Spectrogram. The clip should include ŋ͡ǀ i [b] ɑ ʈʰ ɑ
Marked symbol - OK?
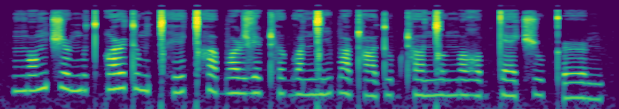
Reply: yes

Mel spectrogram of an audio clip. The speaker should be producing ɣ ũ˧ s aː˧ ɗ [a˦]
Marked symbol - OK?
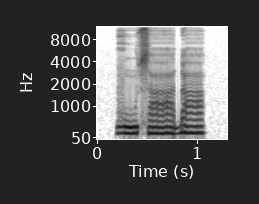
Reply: yes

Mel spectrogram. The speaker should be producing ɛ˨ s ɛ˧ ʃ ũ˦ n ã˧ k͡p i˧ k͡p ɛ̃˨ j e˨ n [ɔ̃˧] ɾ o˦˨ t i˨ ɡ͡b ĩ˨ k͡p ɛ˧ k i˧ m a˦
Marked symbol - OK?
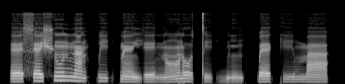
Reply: no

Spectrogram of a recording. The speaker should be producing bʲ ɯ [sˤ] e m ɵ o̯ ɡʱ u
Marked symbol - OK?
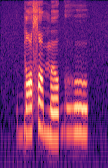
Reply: yes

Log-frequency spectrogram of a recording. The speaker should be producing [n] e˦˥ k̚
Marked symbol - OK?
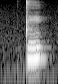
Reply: no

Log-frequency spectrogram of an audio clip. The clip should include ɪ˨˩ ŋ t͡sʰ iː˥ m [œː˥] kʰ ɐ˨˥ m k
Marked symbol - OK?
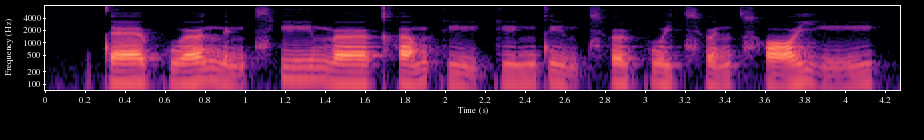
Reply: no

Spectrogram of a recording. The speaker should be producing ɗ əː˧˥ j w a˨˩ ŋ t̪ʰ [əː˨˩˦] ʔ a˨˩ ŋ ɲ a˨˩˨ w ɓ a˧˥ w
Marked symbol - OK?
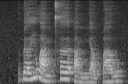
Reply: no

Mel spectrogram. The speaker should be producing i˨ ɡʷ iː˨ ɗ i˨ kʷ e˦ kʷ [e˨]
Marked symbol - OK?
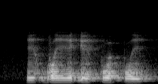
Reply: no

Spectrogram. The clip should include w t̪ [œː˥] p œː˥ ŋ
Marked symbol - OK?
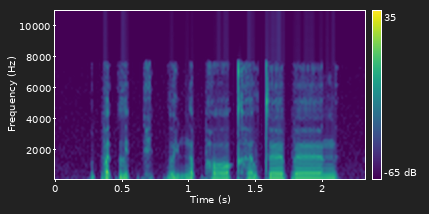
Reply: yes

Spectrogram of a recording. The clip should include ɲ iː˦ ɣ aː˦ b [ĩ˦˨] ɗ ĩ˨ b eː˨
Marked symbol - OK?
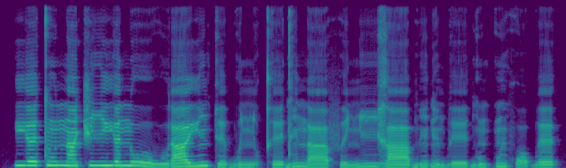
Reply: no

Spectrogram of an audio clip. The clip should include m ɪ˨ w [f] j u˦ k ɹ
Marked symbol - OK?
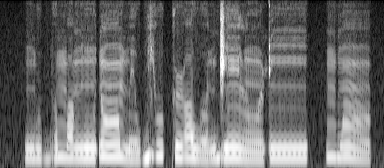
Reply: no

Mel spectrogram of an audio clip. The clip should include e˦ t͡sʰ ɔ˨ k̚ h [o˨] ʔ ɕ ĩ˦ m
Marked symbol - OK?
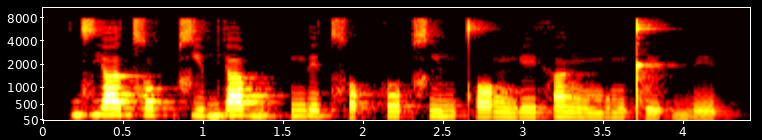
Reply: no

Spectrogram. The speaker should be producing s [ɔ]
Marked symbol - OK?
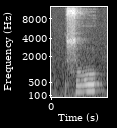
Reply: no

